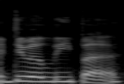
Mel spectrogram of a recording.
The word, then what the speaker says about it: Dua Lipa: okay, here's Don't Start Now by Dua Lipa.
